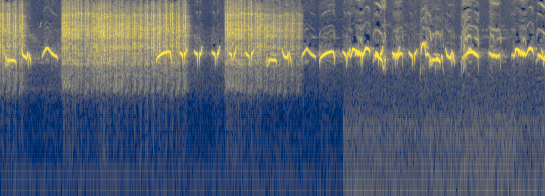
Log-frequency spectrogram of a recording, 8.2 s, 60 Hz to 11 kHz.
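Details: Mistle thrush recorded in 2020 during passage. Long dry rattles alternate with quick wavering whistles, which then continue as a busy run of looping notes.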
